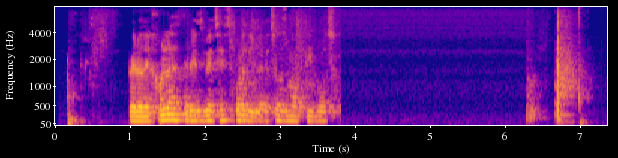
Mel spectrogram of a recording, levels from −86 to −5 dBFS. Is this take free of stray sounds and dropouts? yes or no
yes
